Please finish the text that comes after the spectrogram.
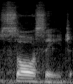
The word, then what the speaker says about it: sausage: then pitch pattern, so stressed syllable falling on the first syllable, so it's da da. The second syllable is unstressed and has a lower pitch. So this thing is called sausage.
